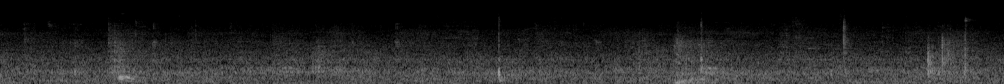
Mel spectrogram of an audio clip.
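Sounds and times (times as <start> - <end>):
busy hall room noise: 0.0 - 10.0.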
